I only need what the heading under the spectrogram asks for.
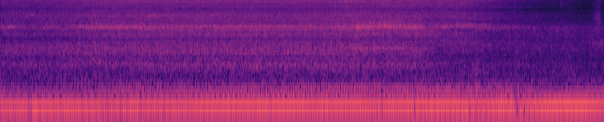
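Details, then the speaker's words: Ford Ranger with a newly wired electric fuel pump and electric choke, low idle just after start: a faint uneven beat in the exhaust. A slight misfire; the owner plans to redo the spark plugs. "has a little bit of a misfire, so I'm probably gonna do plugs again. Yeah, there's a misfire in it."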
